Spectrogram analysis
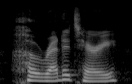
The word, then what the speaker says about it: hereditary: Notice that H is pronounced h hereditary.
